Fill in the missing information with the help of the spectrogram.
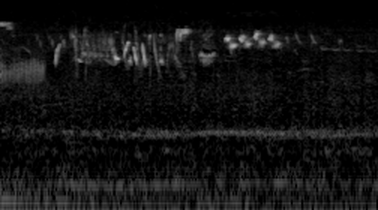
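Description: A Bluethroat sings a fast, varied jumble of high twittering, buzzy and ringing notes, with a steady low hum and a faint insect-like buzz underneath.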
